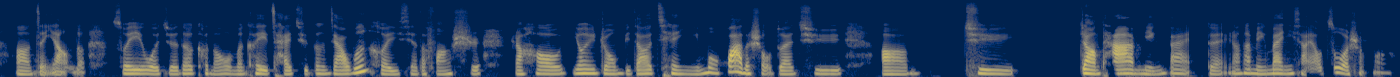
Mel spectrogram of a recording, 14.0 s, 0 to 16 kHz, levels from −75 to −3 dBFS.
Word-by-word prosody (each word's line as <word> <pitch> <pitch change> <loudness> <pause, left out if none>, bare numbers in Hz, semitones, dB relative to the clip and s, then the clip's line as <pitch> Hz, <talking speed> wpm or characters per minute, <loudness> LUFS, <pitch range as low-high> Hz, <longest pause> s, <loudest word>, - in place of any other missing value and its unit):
嗯， 155 -1 0
怎 - - -4
样 - - -1
的。 - - -7 0.3
所 180 - 0
以 180 0 +4
我 170 -2 +2
觉 165 -1 -3
得 180 0 0
可 185 - -7
能 160 0 -4
我 170 - -2
们 160 0 -4
可 185 - -1
以 170 - +3
采 165 +1 -3
取 165 - -8
更 175 +1 -3
加 170 -2 +3
温 235 - +4
和 175 - -3
一 155 - 0
些 165 0 -8
的 160 - -5
方 160 +1 -3
式， 170 -1 -5 0.3
然 165 -1 -1
后， 175 -1 +1
用 195 +1 +3
一 195 - +3
种 180 -3 -1
比 165 - -5
较 180 - +2
潜 180 -3 -3
移 160 - -4
默 215 +4 +1
化 - - +7
的 180 - +4
手 - - -3
段 165 -2 -2
去 170 0 -4 0.4
嗯， 160 +3 +1 0.4
去 175 -5 -1 0.6
让 185 -3 +8
他 190 +1 +7
明 170 -1 -3
白 190 -1 -2
对， 165 -2 -3
让 - - -3
他 195 - +1
明 175 -2 -1
白 185 0 +4
你 180 - -2
想 205 - -5
要 - - -5
做 220 -6 +1
什 - - -6
么， 230 -3 -13
175 Hz, 250 characters per minute, -24 LUFS, 165-185 Hz, 0.6 s, 让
